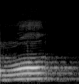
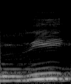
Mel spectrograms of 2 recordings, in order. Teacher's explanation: اس را میں را کو زبر اور پیش کی صورت میں پر پڑھیں گے، اور را کے نیچے کسرہ ہو تو را کو باریک پڑھیں گے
